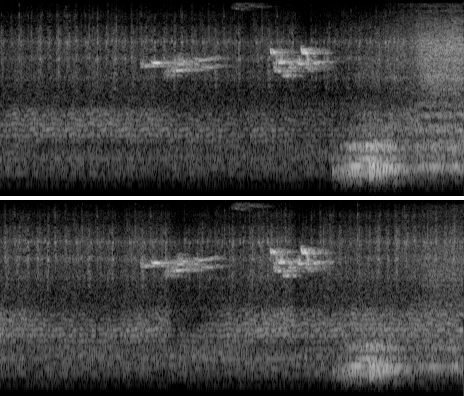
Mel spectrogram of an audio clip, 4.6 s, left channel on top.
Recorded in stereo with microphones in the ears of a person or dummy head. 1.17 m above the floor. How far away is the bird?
About 0.6 m.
